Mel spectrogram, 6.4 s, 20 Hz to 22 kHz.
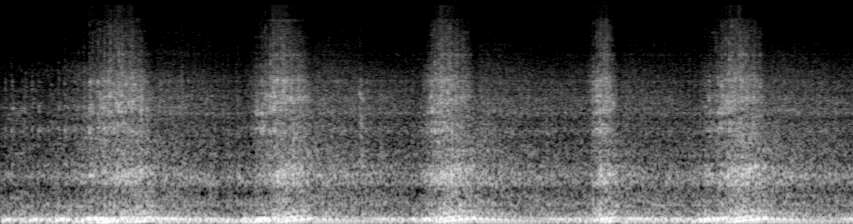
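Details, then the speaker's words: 1969 Ford F-250 four-door long bed, believed 390 V8 with 4-speed, revived after sitting 21 years: lifter noise has quieted and hard blips rise and fall cleanly with no knock or miss, with slight smoke from penetrating oil in the cylinders. Healthy rev. "It doesn't sound terrible either. Just a little bit of smoke, but that's it."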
